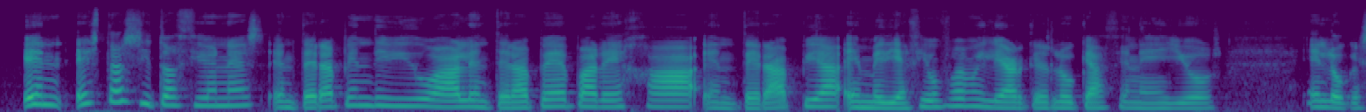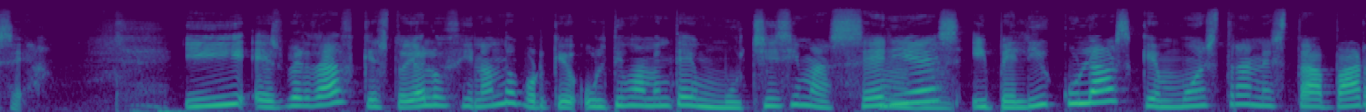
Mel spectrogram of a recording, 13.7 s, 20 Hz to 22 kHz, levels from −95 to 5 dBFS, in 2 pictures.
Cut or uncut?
uncut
